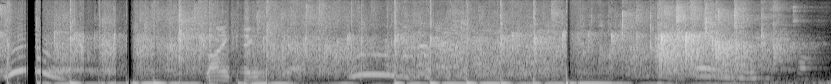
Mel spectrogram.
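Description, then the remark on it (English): An audience applauds steadily throughout after a dedication prayer, a dense wash of clapping with scattered cheers and voices calling out over it, loud before tapering off near the end. “Whoa, round of applause.”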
